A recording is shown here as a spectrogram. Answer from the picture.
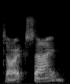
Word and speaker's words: Darkseid: first full appearance of Darkseid. Depending on Kirby book. Pronounce vowels correctly. It's Darkseid.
